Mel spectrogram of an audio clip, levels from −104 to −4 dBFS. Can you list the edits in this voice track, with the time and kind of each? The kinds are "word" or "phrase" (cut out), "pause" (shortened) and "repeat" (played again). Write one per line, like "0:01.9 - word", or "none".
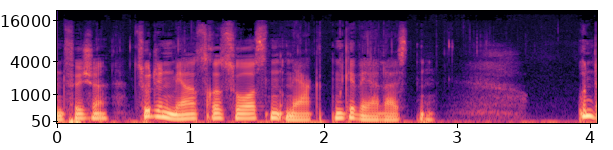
0:01.7 - word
